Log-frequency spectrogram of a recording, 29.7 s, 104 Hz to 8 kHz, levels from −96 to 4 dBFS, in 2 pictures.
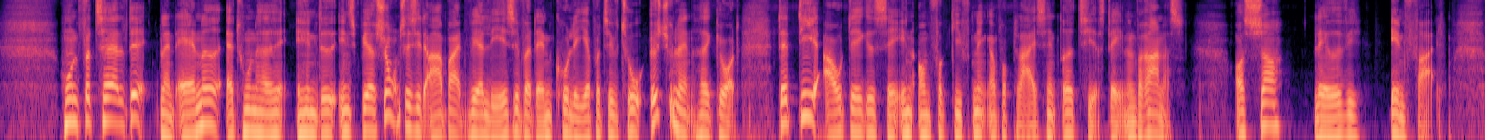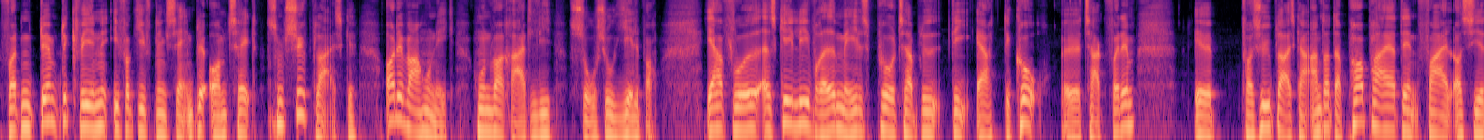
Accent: native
